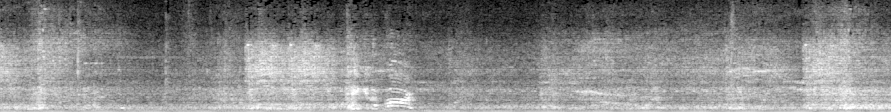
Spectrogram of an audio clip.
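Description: Energy blasts hiss and crackle through a television speaker.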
